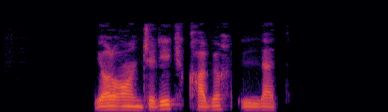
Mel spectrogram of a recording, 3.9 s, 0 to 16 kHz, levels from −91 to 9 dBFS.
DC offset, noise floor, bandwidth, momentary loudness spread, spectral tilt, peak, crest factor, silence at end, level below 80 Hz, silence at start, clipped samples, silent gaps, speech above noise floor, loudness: under 0.1%; under -90 dBFS; 7.4 kHz; 9 LU; -6 dB/octave; -8 dBFS; 22 dB; 1.15 s; -66 dBFS; 0.95 s; under 0.1%; 1.85-1.89 s, 2.33-2.37 s; over 61 dB; -30 LUFS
